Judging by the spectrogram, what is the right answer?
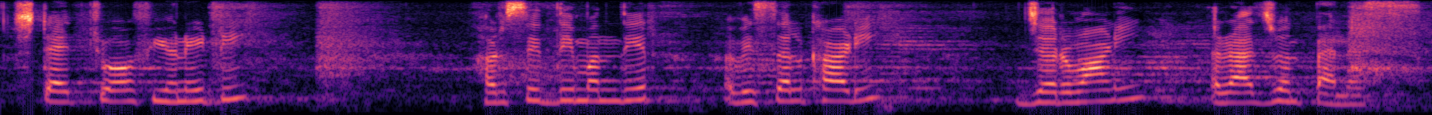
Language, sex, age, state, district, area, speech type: Gujarati, female, 30-45, Gujarat, Narmada, rural, spontaneous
